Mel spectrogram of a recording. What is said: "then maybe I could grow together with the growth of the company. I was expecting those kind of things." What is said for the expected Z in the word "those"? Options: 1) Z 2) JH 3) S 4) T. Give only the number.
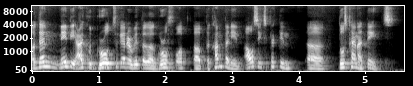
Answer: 3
